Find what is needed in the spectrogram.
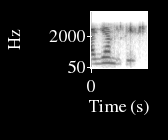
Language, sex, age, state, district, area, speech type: Odia, female, 45-60, Odisha, Angul, rural, conversation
